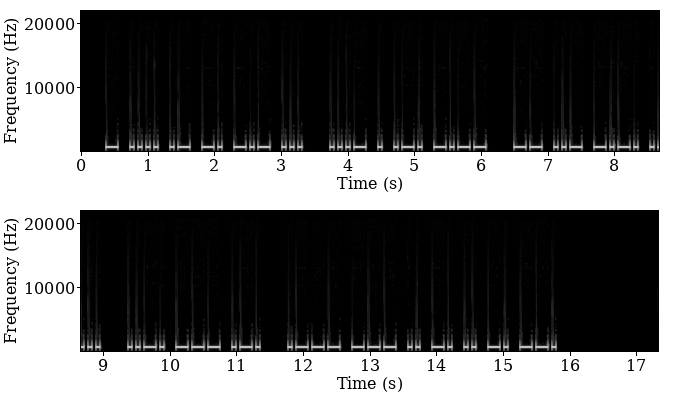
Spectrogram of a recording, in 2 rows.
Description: Morse code, heard as a keyed tone, about 19 wpm, 700 Hz. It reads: THANKS VERY MUCH FOR JOINING
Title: Sets of 5 Words Encore2 20wpm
